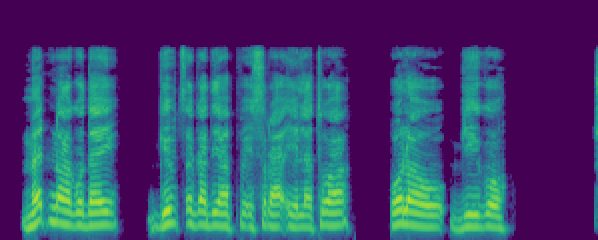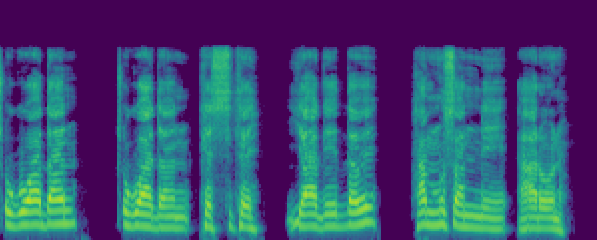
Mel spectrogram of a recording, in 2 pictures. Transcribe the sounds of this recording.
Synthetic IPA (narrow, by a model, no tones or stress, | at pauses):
mɛɗɪnaːɡɔd̪ɐj | ɡɪbt͡sʼɛɡɐd̪ɪjaːpːɛɪsɾaːʔe̞ːlɐt̪ʊwaː | ɔlɐwɡiːɡɔ | t͡ʃʼʊɡʊwaːd̪an | t͡ʃʼʊɡʊwaːd̪ɐnkɛsːɪt̪ɛ | jaːɡe̞ːd̪ːɐwɛ | hɐmːʊsɐnːɛaːɾo̞ːnɐ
